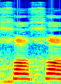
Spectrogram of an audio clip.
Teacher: خا کے لیے کیونکہ وائس لیس لیٹر ہے، پیچھے سے ہوا آتی ہے، تو اگر یہ بند ہو جائے گا تو خا کی جو آواز آئے گی والی آواز آئے گی اور وہ بہت عجیب بھونڈی سی آواز رکھتی ہے، ٹھیک ہے، اور وہ مخرج بھی صحیح نہیں ہے.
